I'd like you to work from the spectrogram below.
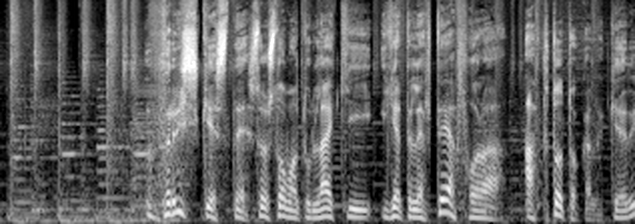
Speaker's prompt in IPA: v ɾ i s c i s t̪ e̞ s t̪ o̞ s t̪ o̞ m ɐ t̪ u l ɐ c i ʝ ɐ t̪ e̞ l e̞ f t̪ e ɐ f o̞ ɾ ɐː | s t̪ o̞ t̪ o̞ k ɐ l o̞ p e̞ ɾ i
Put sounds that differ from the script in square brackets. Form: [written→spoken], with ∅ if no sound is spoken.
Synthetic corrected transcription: v ɾ i s c [i→e] s t̪ e̞ s t̪ o̞ s t̪ o̞ m ɐ t̪ u l ɐ c i ʝ ɐ t̪ e̞ l e̞ f t̪ e ɐ f o̞ ɾ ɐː | [s→f] t̪ o̞ t̪ o̞ k ɐ l o̞ [p→c] e̞ ɾ i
